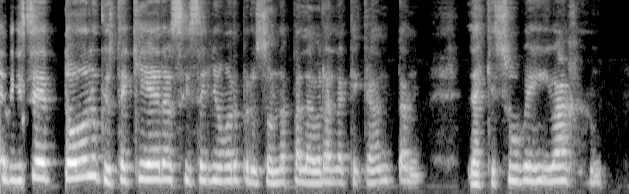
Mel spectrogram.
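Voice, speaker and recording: Her pitch fairly high and her tone dark and mellow, a woman speaks at a moderate pace with fairly even intonation but big swings in loudness. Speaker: radio show host. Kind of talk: radio interview host, friendly greeting.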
